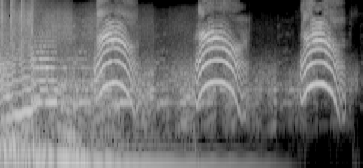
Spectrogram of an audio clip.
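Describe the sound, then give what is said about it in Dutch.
A kitten meows three times in separate high, clear cries, each call bending up and then down in pitch. “Herken jij dit schattige geluid meteen? Het is het geluid van een kitten.”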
